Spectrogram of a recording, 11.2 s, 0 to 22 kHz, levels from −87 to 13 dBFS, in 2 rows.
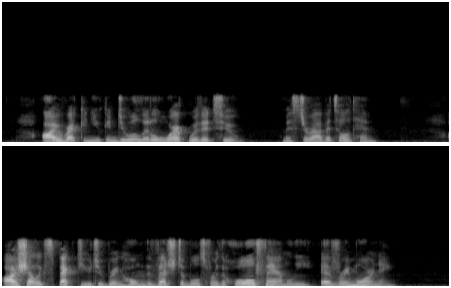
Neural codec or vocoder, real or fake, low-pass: none; real; 7.2 kHz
